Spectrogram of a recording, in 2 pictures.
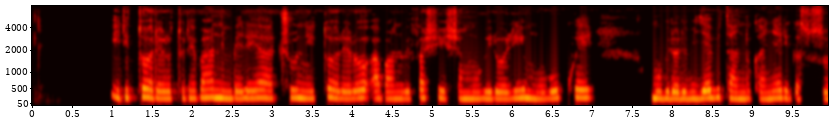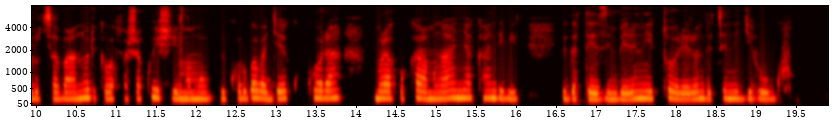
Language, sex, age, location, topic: Kinyarwanda, female, 18-24, Nyagatare, government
